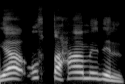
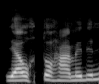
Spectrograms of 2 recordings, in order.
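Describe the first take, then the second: First: The word 'ukht' ends in an 'a' vowel. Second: The word 'ukht' ends in a 'u' vowel. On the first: The called noun is in the accusative case. The speaker calls it right. "मंसूब पढ़ते हैं" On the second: The called noun is in the nominative case. The speaker calls it wrong. "नहीं कहेंगे"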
